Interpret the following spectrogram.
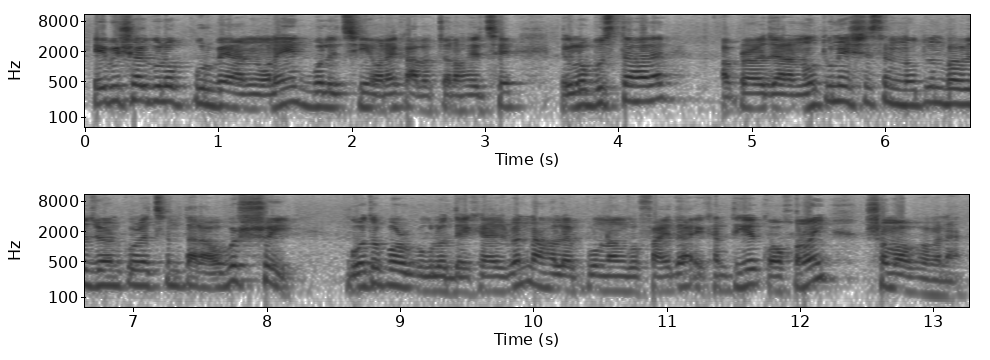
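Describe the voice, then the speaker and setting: A man's voice: a little high, fast talker. A man with a Bangladeshi Bengali accent teaching Quran reading, spelling out letters, chanting the joined syllables and explaining each rule by asking and answering his own questions. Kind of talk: spelled-out recitation lesson.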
